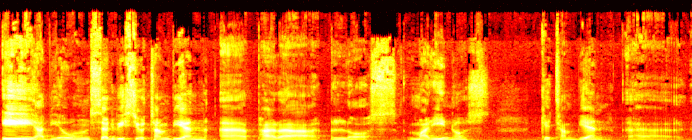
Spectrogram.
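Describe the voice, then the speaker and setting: A man explaining history in an interview in a hesitant, halting way, often searching for words. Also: mid-range voice, expressive, a bit bright.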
